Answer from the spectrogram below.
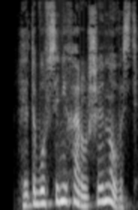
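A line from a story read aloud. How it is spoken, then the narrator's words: Sighing. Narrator (Russian): вздохнул я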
